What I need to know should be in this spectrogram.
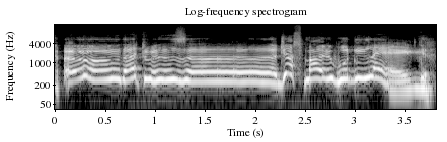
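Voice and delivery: very high, loud simpering falsetto; disguised Harlequin. Acted. Harlequin in a dress flirting with the captain, high simpering falsetto. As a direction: gush like an ugly coy bride.

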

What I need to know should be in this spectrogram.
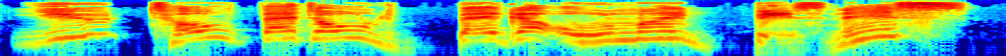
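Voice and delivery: high, loud indignant outburst; outraged young man, voice up high; angry. A narrator's reading. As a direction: demand it, stung and high. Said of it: "Hughie was now angry".

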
